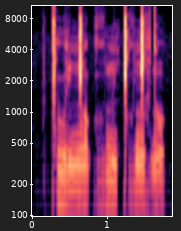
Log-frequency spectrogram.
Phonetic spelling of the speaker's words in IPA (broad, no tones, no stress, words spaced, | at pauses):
ǁuɾiŋ͡ǁɔ kɔ̤mĩ ǁɔ̤ŋ͡ǁa̤dɔ̃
